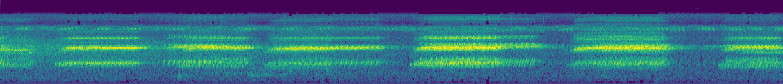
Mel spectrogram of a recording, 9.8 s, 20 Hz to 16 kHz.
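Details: Multiple gray treefrogs heard at night in a brushy undeveloped corner lot in Carolina, Rhode Island, May 24: regular resonant pulsed trills about a second long, repeated roughly every one and a half seconds, slightly more distant.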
